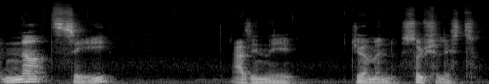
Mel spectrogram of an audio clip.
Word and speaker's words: Nazi: So a word like Nazi as in the German socialist party is pronounced Nazi. It's pronounced more like a ts sound. Nazi and also the composer Mozart takes the same pronunciation.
